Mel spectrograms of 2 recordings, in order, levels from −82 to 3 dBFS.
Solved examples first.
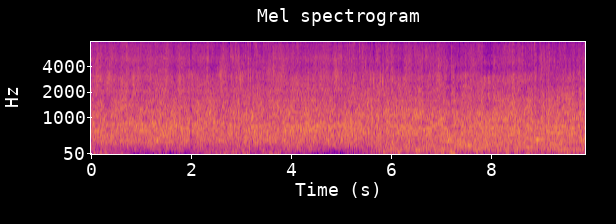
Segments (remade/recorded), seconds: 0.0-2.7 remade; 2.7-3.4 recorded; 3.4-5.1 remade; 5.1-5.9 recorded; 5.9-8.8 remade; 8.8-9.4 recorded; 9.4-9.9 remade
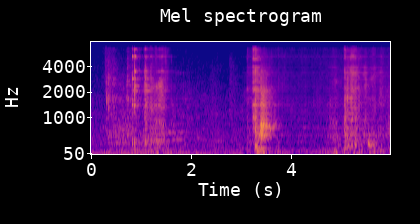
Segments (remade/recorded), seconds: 0.0-1.1 recorded; 1.1-1.7 remade; 1.7-3.0 recorded; 3.0-6.0 remade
